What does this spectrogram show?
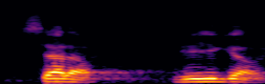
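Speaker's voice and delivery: usual speaking voice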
